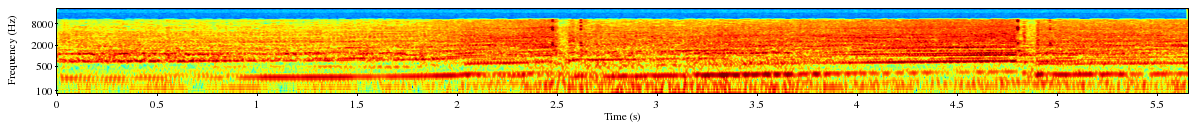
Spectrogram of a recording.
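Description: Ford GT engine in Gran Turismo Sport held at high revs without an upshift, a steady strained whine with harmonics slowly climbing in pitch, two brief dips around the bouncing limiter, loud and continuous with no talk.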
